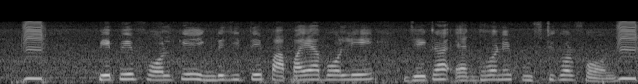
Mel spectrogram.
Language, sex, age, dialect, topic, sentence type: Bengali, male, 41-45, Standard Colloquial, agriculture, statement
